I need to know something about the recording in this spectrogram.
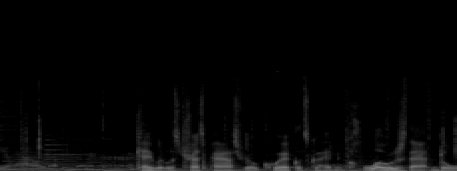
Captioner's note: pat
